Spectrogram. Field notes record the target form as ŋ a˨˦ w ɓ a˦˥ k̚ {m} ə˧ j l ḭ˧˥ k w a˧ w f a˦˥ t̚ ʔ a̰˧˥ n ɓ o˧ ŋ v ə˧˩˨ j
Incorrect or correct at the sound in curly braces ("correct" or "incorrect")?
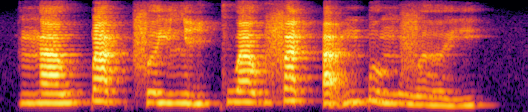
incorrect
